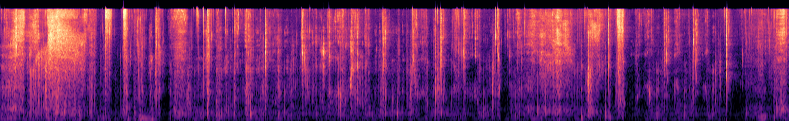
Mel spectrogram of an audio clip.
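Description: Close-miked crunching and chewing of crispy-coated Goobne Honey Curry Basasak chicken: a loud crunching bite at the start, then many smaller crunches and wet mouth clicks as it is chewed.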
